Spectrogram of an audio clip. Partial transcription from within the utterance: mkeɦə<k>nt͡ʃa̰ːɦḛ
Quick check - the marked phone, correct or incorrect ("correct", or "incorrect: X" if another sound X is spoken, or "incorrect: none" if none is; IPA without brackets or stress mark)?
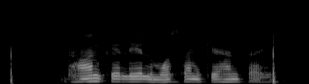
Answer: incorrect: none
